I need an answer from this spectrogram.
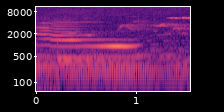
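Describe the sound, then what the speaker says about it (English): A kitten found in a garden gives one drawn-out, tonal meow, close and clear with nothing else around it. "While strolling the garden, they saw a kitten."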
